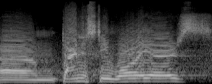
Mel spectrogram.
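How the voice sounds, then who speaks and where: Noticeable background noise sits behind the voice. A man speaks with fairly even intonation. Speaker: voice actor. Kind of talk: convention panel talk. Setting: convention stage, live audience.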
